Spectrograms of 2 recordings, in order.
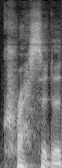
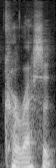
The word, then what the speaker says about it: Cressida: classic clip when uh a guy is meant to say cressida dick as an answer crestor dick the commissioner of the met police and he mispronounces it as caressa dick oh that's yeah yeah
